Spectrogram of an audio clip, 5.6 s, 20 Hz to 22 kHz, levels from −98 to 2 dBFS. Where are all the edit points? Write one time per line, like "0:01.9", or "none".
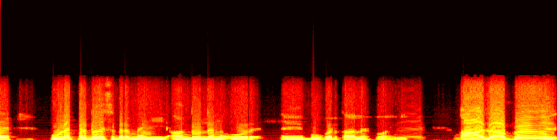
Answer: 0:04.3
